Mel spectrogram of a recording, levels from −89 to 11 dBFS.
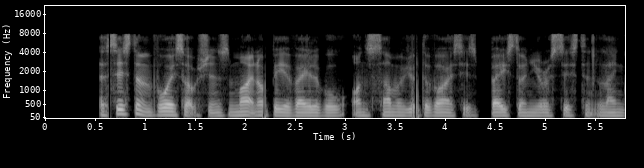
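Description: Unconcealed Bluetooth headset packet loss occurs at 0.63–0.66 s, 2.18–2.20 s and 3.67–3.73 s. Lost voice packets leave abrupt silent holes of up to 22.5 ms, with 37.5 ms lost in all across the third.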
